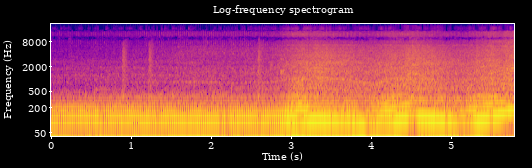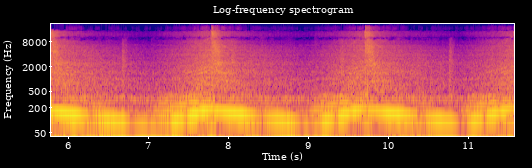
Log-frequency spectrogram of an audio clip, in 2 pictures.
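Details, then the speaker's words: Nissan 240SX S13 coupe after swapping knocking SR20DET for JDM Silvia SR20; revs rise and fall cleanly, steady note, no knock or rattle; blow-off valve needs proper spring for perfect idle; healthy engine revving. "But other than that, this thing is super healthy and it's doing really well."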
